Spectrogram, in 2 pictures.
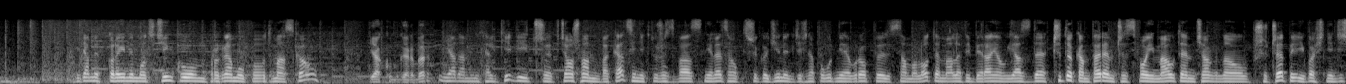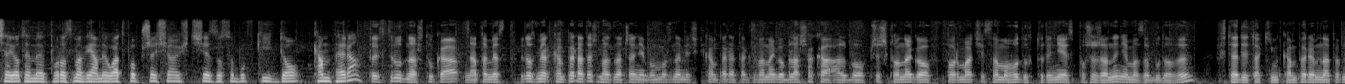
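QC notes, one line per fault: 2.55–2.65 s, 12.94–12.99 s, 20.41–20.49 s: short stall from a late packet. A packet arrived late each time. The jitter buffer ran dry. The receiver held the last sound until the packet came, then carried on from the same point. The stretches last 71 ms, 38 ms and 54 ms. Nothing is lost. A sound simply hangs on too long, with a faint buzz or dip. Each stall adds its own length to the delay.
8.00–8.47 s, 18.40–18.63 s: jitter buffer speed-up. Too much audio had piled up in the buffer. To shrink the delay, the receiver cut out short pitch-period pieces again and again. Pitch stays the same, but the sound runs fast and feels hurried. The first run plays at 113% speed and drops about 70 ms. The second plays at 117% and drops about 50 ms.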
